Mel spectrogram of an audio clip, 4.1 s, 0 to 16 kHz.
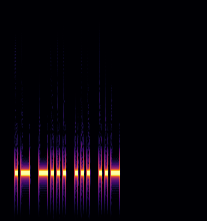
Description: Morse code, heard as a keyed tone, about 20 wpm, 700 Hz. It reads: ABSU
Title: Build A Word - 2 Letters At A Time - 6-Letter Words - 20wpm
